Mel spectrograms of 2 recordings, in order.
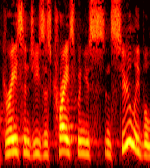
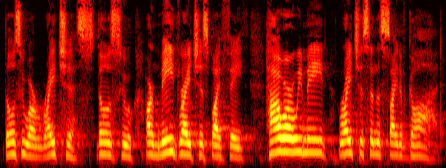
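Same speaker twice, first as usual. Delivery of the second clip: ordinary talk, nothing marked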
